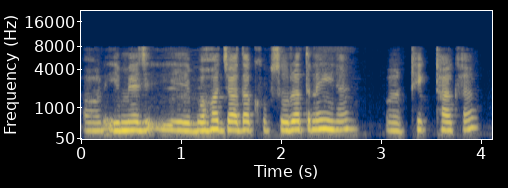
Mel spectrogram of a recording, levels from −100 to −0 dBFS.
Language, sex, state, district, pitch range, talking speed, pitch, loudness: Maithili, female, Bihar, Muzaffarpur, 220-245 Hz, 160 wpm, 230 Hz, -18 LUFS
